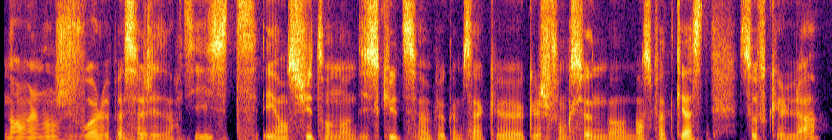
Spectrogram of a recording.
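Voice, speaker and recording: A man hosting a podcast, asking a comedian about her set in a relaxed, hesitant way. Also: sits low, brisk, no room sound, clean studio sound. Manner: relaxed, hesitant, many fillers. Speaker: podcast host. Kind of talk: casual podcast interview.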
